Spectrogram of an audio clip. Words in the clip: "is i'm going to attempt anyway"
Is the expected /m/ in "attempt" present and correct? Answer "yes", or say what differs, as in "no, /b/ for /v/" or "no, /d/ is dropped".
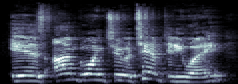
yes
